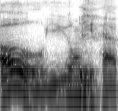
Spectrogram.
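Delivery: mock snooty, condescending, pitying, talking-down voice. Acting out own remark at a friend's place, mock-condescending. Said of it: "Do you hear the condescending voice".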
